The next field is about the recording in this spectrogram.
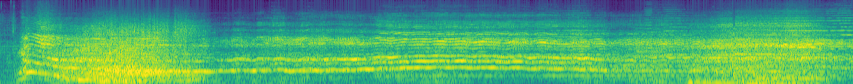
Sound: Donald growls; Peter yelling

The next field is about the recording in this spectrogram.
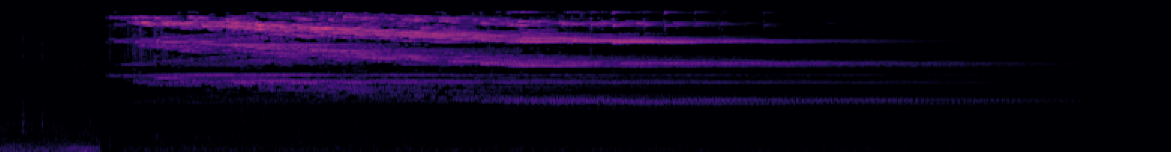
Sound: chimes

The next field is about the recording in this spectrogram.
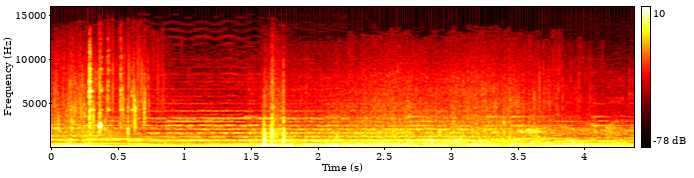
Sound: splash

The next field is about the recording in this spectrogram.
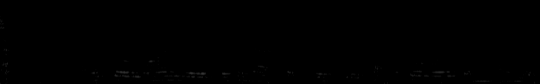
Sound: student speaking faintly

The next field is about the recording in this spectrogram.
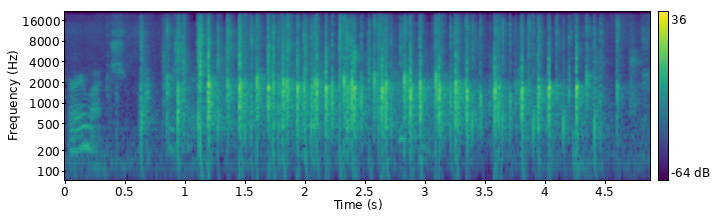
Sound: group applauding

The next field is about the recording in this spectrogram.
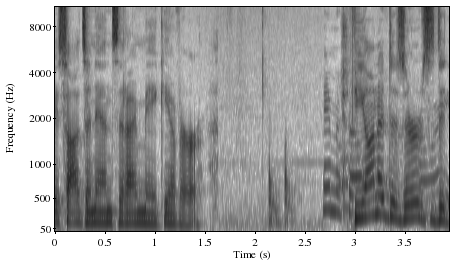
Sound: knocks

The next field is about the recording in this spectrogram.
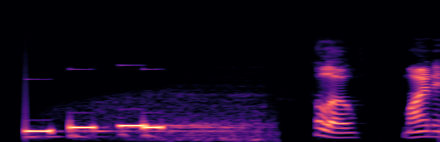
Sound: beeping

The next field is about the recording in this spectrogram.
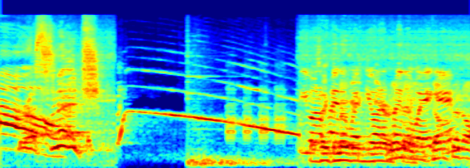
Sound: sirens roar

